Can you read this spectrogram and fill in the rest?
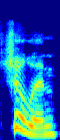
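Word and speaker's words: Qilin: this creature called the chillin which the way it's spelled you would not think that's how it's pronounced because it starts with the q but you call it chillin it's kind of like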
